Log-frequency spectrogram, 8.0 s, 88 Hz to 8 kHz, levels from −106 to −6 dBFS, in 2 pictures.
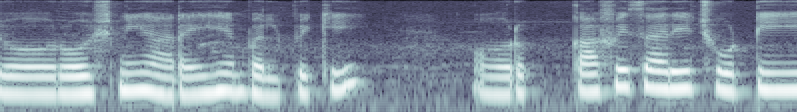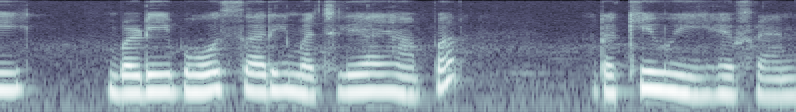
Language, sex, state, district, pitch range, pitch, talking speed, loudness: Hindi, female, Punjab, Pathankot, 185-215 Hz, 200 Hz, 165 wpm, -15 LUFS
